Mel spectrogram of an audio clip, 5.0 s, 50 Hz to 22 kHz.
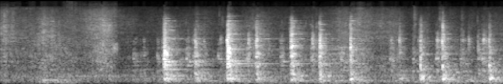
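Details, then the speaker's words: Land Rover 110 worn universal joint, turned by hand: irregular dry clicks and clunks with play; the diff is thought not to be at fault. "Now, this universal joint, it's trying to send a message home. That's no good."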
